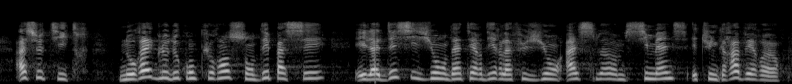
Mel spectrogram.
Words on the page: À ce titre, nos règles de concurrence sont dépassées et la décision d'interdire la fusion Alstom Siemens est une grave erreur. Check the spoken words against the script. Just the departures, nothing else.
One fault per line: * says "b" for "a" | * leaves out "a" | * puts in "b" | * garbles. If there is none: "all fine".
all fine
